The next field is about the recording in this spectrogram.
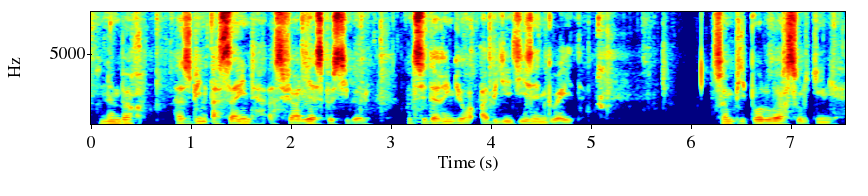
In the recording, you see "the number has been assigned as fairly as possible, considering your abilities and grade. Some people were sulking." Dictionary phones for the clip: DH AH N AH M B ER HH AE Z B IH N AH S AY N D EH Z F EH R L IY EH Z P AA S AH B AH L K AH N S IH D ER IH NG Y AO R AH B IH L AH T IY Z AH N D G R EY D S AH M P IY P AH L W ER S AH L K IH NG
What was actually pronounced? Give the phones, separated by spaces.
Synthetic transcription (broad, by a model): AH N AH M B ER HH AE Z B IH N AH S AY N D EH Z F EH R L IY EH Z P AA S AH B AH L K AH N S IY D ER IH NG Y AO R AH B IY L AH T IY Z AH N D G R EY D S AH M P IY P AH L W ER S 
